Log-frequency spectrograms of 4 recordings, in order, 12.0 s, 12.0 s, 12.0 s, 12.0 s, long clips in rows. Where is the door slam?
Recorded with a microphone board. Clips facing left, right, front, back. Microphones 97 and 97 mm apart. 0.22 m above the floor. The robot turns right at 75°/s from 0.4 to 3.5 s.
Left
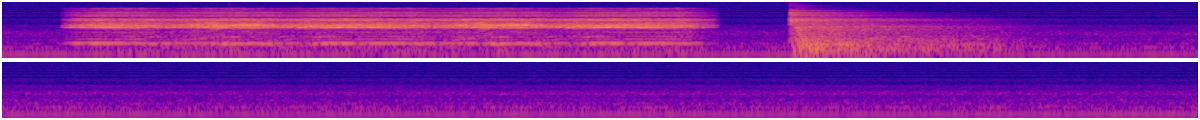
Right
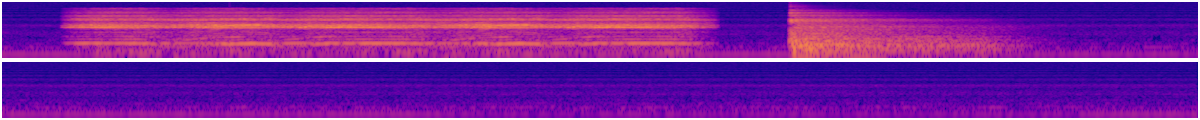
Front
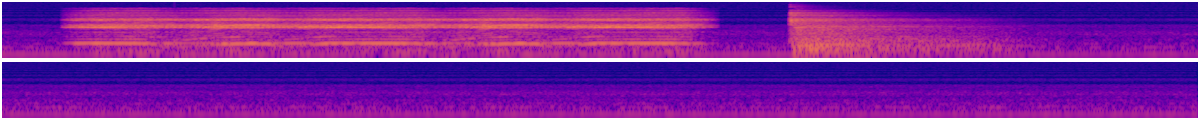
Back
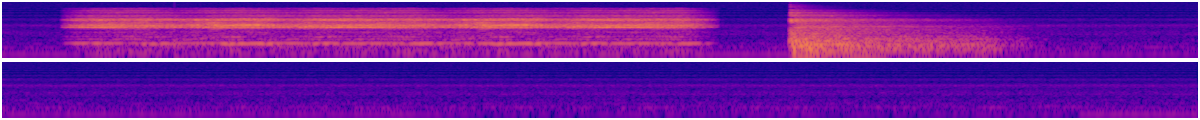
135° right, 5 m.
